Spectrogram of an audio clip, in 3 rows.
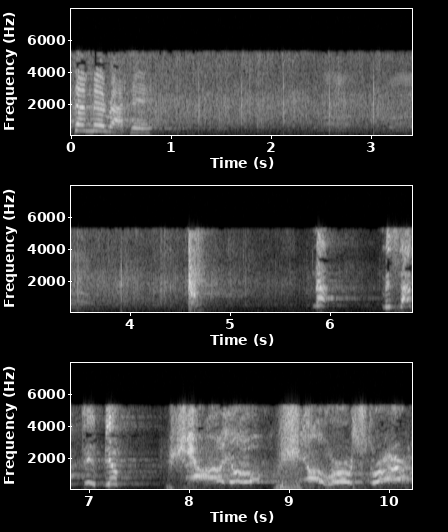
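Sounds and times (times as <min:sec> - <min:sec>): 
speech: 0:00.0 - 0:01.0, 0:05.8 - 0:10.2
hands clapping at a church service: 0:00.2 - 0:05.8.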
